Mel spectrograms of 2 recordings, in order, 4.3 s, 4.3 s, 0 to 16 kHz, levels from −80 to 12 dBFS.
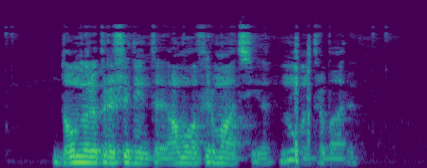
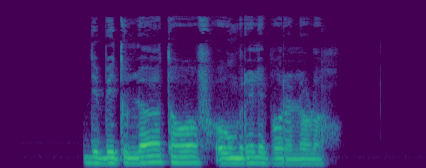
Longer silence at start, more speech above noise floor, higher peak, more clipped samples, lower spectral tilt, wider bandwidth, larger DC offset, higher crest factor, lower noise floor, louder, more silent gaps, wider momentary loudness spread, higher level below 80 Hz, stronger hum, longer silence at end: second, 0.55 s vs 0.85 s; second, 42 dB vs 56 dB; first, 0 dBFS vs -8 dBFS; neither; second, -4.5 dB/octave vs -7 dB/octave; second, 9.6 kHz vs 11.5 kHz; neither; about the same, 18 dB vs 16 dB; second, -59 dBFS vs -78 dBFS; first, -16 LUFS vs -23 LUFS; neither; first, 16 LU vs 9 LU; first, -56 dBFS vs -62 dBFS; neither; second, 0.75 s vs 0.9 s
